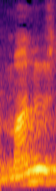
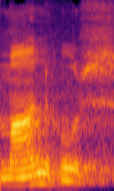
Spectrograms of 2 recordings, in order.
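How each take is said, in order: First: The word is said quickly and abruptly. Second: The word is said slowly, lingering on it. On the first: An ordinary living being. "মানুষ না" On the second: A person whose consciousness has awakened. "একটু আস্তে, একটু linger করো"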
